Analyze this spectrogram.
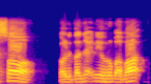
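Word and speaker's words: ص: Kan ini shad namanya, huruf shad. Bacanya so.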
